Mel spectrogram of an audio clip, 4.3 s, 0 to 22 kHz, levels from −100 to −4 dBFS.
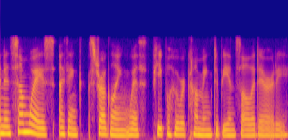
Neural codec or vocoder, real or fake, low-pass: none; real; 7.2 kHz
